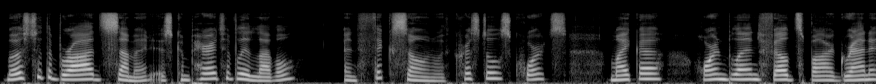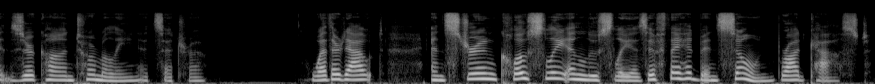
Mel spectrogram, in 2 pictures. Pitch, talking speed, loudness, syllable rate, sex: 215 Hz, 120 wpm, -21 LUFS, 4.1 syllables/s, female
